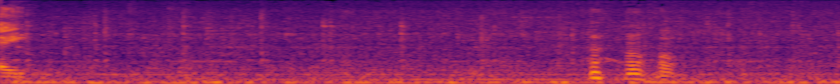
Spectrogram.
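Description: A steady low rumble and hum of building machinery, with a brief voice about three seconds in.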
